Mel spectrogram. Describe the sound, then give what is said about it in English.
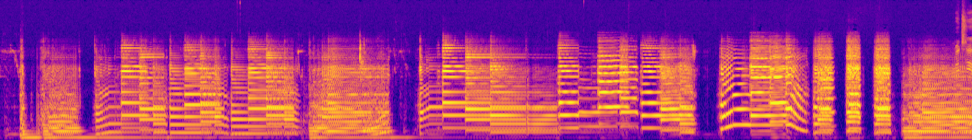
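A distorted electric guitar with humbucker pickups plays loud, thick chords and riffs, continuous, ending in a few sharp stops and stabs. “but they still have bite and punch, and yeah, it's a nice marriage.”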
